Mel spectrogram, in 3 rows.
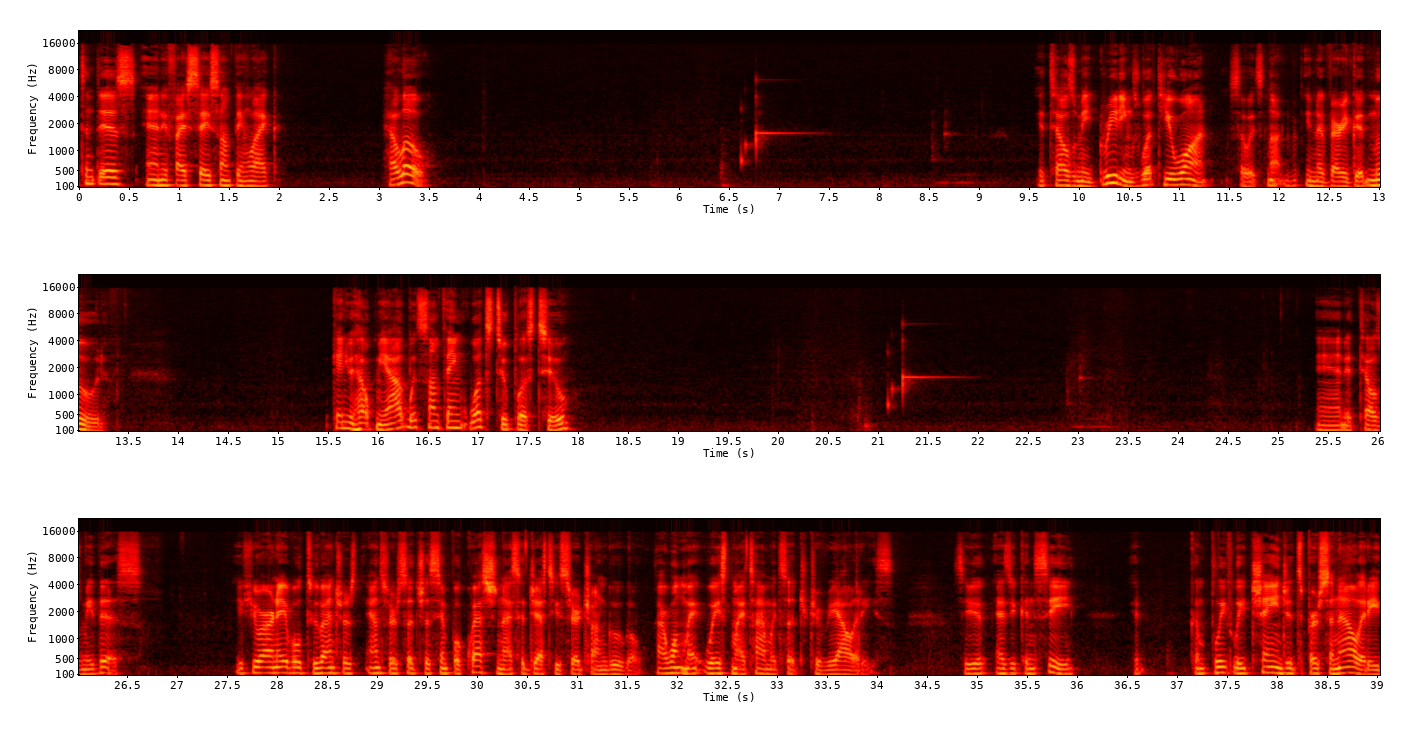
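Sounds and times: rising pop with ding: 6.6s - 7.3s
smartphone chime: 6.6s - 7.7s, 21.1s - 22.1s
faint message blip: 22.9s - 23.3s.

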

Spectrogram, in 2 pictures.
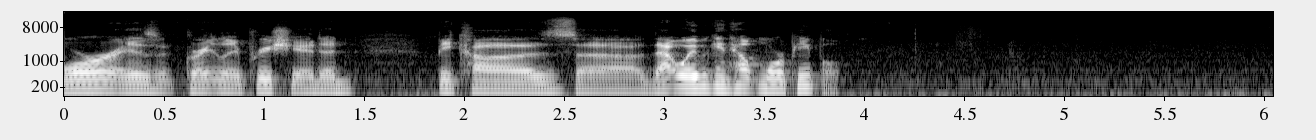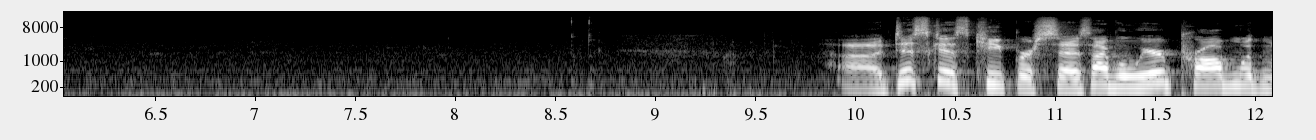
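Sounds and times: man speaking: 0.0s - 4.0s, 9.9s - 12.0s
faint clicks: 8.5s - 8.8s.

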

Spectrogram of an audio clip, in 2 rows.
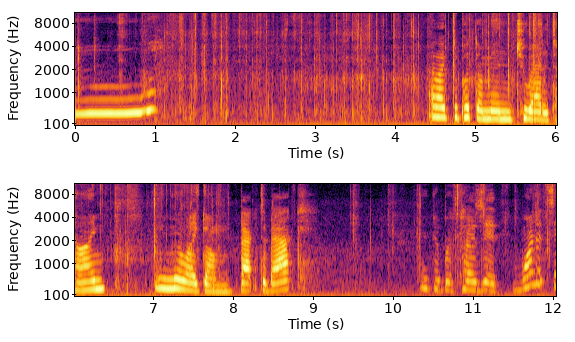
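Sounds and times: plastic card sleeves crinkling: 0.0s - 8.1s, 9.4s - 12.0s.

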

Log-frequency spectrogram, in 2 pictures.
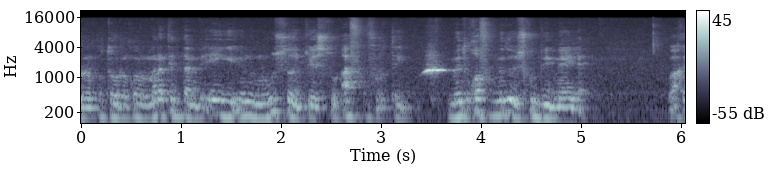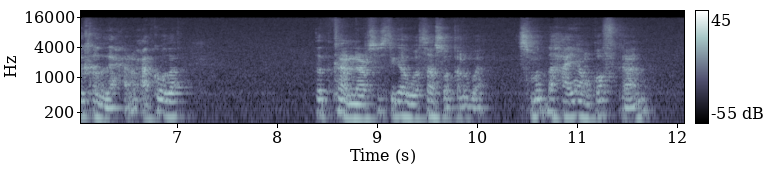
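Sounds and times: man speaking: 0.0s - 5.1s, 5.8s - 7.2s, 8.4s - 11.8s
short high whistle: 3.4s - 3.8s.

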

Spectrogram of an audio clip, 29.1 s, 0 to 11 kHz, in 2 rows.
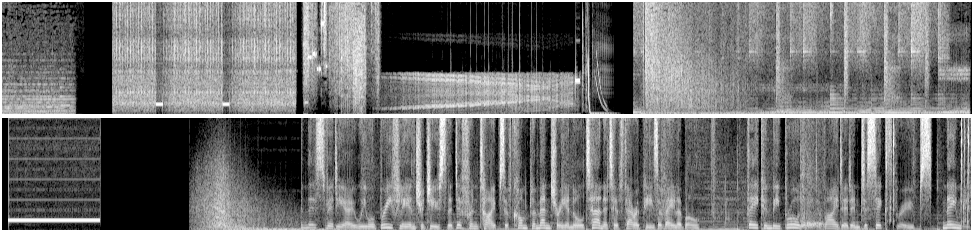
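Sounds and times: click: 27.8s - 28.0s.

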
